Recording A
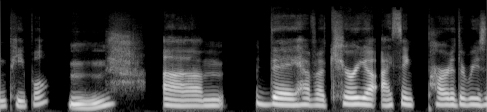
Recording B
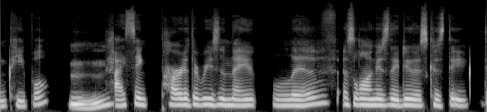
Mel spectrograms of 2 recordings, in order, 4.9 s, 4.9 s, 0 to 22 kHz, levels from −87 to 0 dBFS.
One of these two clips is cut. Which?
B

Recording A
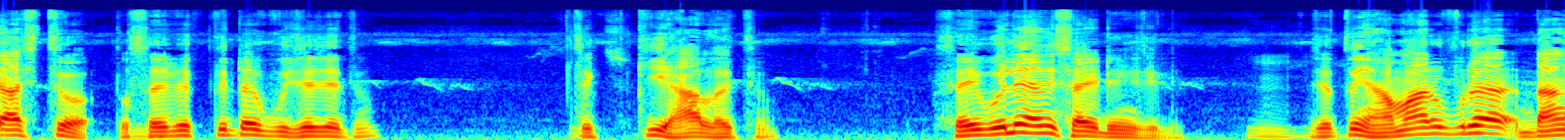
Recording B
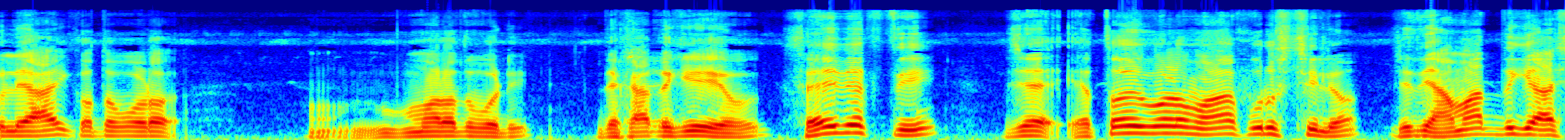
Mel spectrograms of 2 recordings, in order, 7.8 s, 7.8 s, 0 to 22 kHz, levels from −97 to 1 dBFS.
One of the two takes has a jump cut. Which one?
B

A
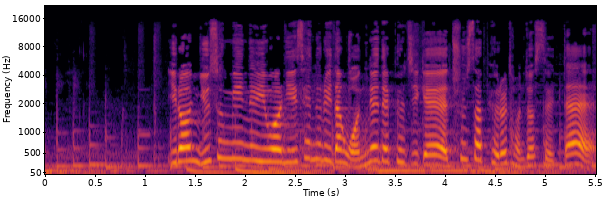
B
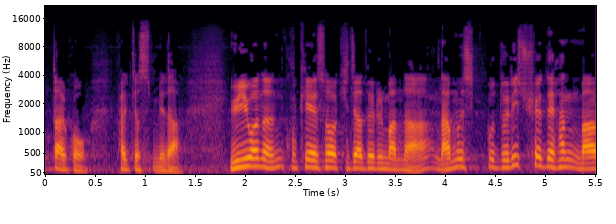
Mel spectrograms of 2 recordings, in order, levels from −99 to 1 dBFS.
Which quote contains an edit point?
A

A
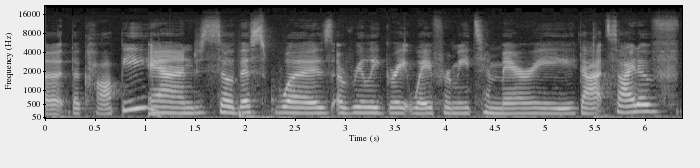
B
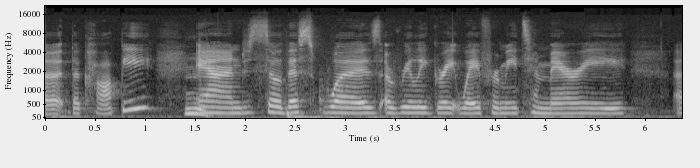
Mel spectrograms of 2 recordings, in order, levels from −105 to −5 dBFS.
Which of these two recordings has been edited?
A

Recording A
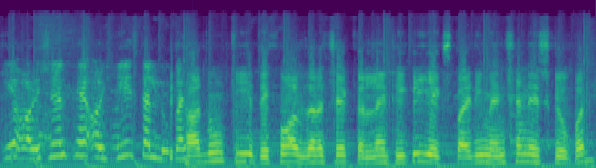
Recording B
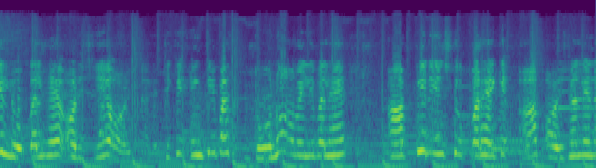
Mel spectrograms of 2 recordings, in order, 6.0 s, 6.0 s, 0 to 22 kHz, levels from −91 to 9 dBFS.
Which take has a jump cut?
A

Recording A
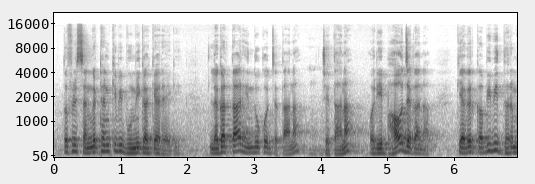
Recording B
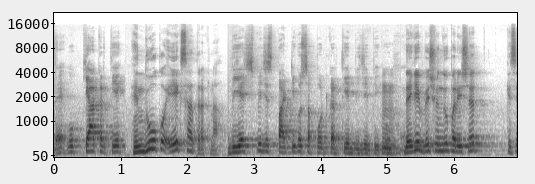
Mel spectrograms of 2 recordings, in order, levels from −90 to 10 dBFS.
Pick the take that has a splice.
B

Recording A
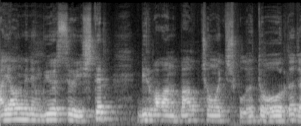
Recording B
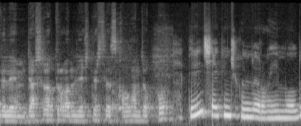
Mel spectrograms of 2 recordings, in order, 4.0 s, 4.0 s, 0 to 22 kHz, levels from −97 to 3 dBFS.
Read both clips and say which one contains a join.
B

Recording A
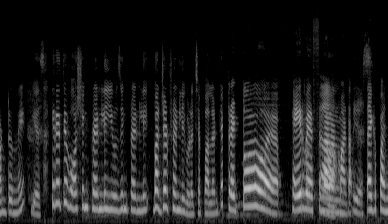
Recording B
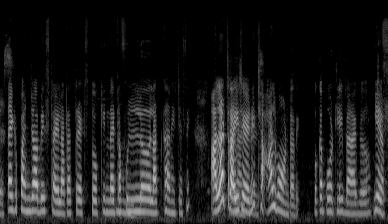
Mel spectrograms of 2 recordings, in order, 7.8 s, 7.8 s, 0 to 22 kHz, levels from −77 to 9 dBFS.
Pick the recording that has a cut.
A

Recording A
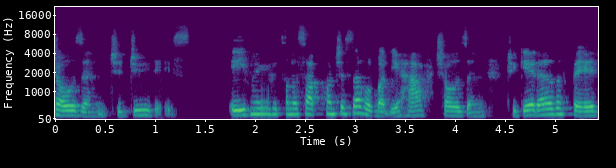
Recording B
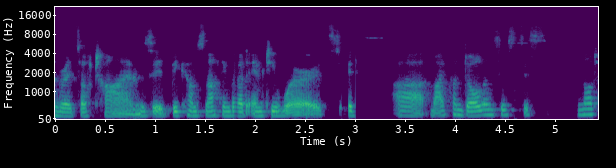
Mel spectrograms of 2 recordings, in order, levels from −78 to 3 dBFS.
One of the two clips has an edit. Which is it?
B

